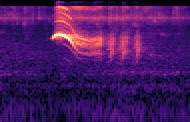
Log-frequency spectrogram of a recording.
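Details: Female common iora in breeding condition calling to attract males: one loud, sharp whistle slurring steeply downward, followed by a few softer, buzzy trailing notes, against a quiet background.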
